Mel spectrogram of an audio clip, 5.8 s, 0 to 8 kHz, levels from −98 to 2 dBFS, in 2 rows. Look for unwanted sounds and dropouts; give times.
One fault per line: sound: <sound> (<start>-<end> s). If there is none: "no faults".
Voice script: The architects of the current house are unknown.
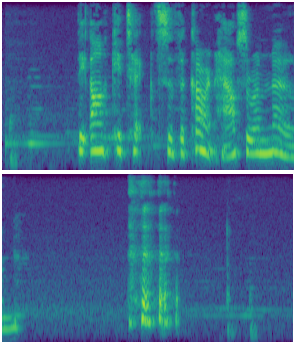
sound: laugh (4.2-4.7 s)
